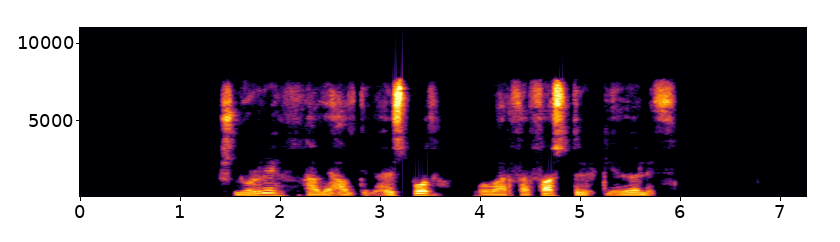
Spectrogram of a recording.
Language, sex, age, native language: Icelandic, male, 30-39, Icelandic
